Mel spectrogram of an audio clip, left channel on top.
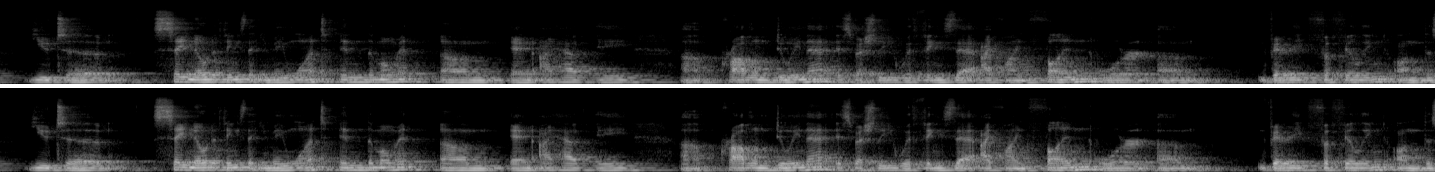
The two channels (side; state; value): both; normal; correlation 0.84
